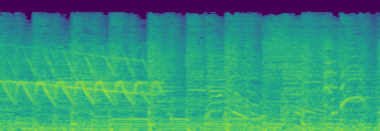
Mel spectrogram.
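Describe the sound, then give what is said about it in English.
An ice cream van's jingle plays a tinny, electronic tune of quick repeated falling notes, fairly loud over a steady wash of street noise, with no one talking. “You're hearing the sound of an ice cream van, which we're not partaking.”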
